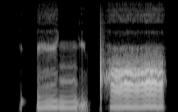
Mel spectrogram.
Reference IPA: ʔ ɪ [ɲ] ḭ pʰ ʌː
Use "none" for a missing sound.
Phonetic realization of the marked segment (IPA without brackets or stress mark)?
ɲ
